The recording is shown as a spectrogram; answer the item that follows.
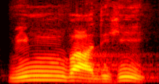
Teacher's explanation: নুন সাকিনের পরে বা আসছে, এই নুন সাকিনকে মিম দিয়ে বদলায় পড়তে হবে, এটাকে কলব বলা হয়।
